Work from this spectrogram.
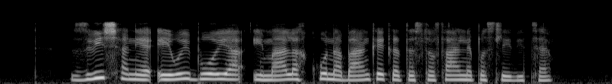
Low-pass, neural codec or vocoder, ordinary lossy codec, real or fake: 7.2 kHz; none; none; real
